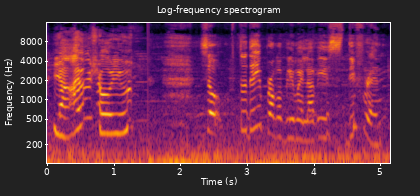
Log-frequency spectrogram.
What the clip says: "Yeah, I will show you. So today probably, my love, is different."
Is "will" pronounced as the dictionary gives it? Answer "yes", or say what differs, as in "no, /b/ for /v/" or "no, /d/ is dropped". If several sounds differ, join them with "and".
no, /n/ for /l/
